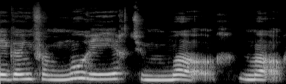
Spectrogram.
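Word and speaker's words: mort: going from movie to more more so we don't pronounce the t more so basically the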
